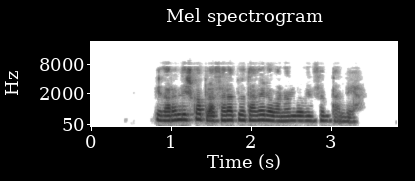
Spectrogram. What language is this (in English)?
Basque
